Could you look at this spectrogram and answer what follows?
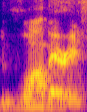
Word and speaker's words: Voir-Barry: Because Well, if you grew up in Mississippi or Louisiana, you understand it'd be Voir. Voir-Barry, French Canadian.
